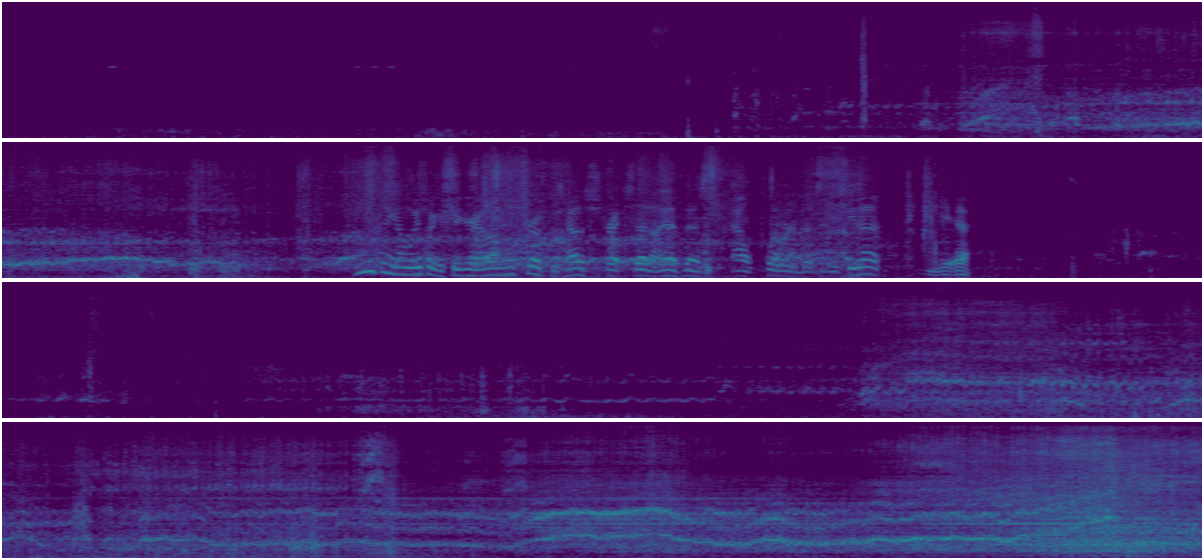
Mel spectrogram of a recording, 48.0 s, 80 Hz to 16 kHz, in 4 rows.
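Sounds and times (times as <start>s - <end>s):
rc car electric motor whining: 7.3s - 21.7s, 26.4s - 48.0s.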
